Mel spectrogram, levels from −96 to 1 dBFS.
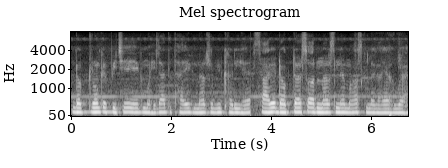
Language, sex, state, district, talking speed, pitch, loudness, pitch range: Hindi, male, Jharkhand, Deoghar, 180 wpm, 145 Hz, -15 LUFS, 145-150 Hz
